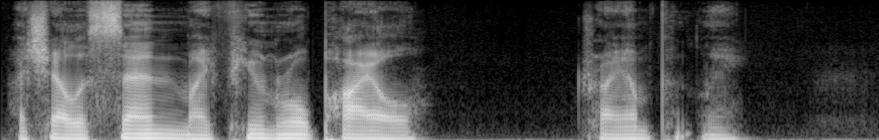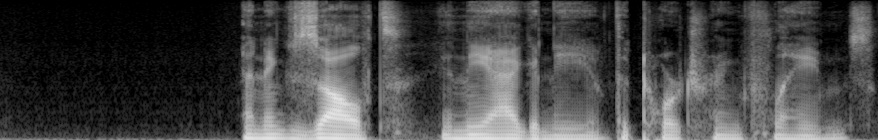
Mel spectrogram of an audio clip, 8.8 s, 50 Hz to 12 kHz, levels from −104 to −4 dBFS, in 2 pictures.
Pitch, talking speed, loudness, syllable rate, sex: 90 Hz, 110 wpm, -22 LUFS, 4.5 syllables/s, male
